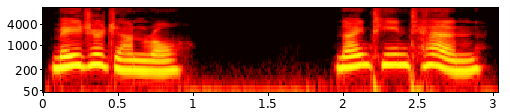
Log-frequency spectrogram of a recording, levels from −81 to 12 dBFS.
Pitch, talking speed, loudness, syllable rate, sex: 230 Hz, 80 wpm, -17 LUFS, 4.7 syllables/s, female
